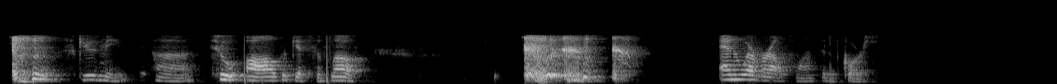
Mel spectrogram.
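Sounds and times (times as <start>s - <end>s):
harsh rasping cough: 0.1s - 0.6s, 5.2s - 6.5s
speech: 0.3s - 3.7s, 7.2s - 8.8s.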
